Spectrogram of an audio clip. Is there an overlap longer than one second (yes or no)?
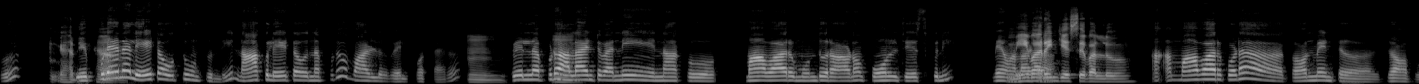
no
